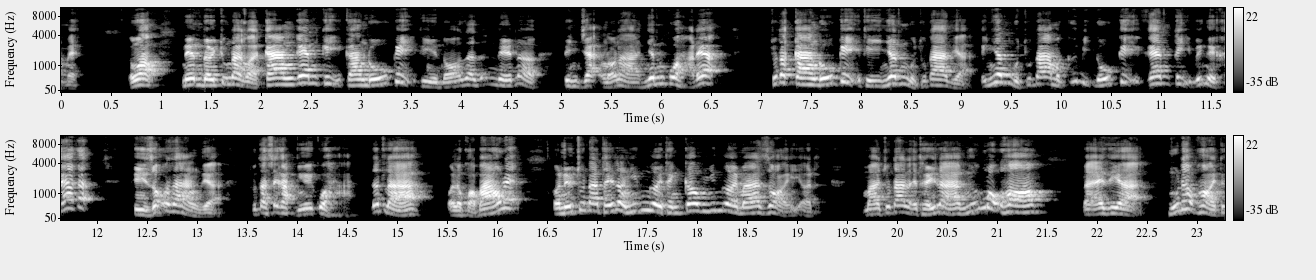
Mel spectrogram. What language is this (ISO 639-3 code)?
vie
